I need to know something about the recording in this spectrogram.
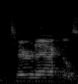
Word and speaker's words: pterodactyl: pterodactyl's flying over you. Why don't you hear it? The P is silent.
